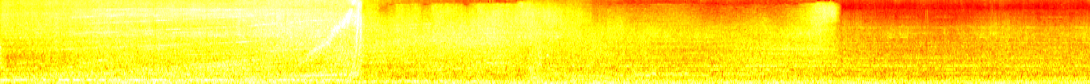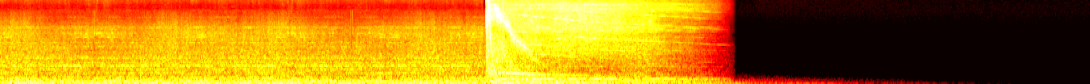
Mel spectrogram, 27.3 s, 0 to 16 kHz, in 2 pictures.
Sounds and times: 0.0s hyperdrive 10.5s
19.7s hyperdrive 24.2s

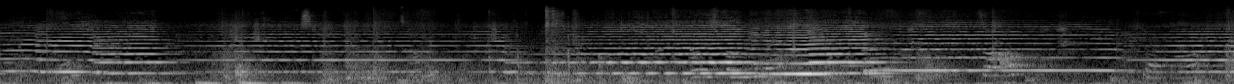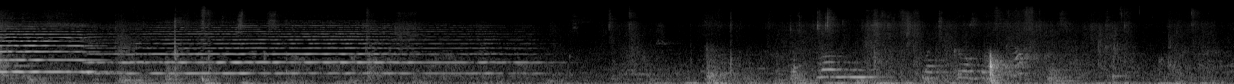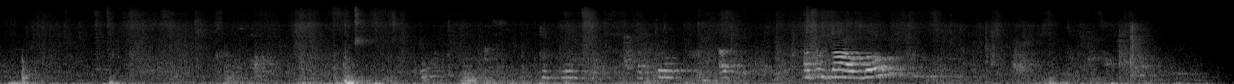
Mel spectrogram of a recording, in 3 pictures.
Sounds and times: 0.0s played on the violin by a young student 18.1s

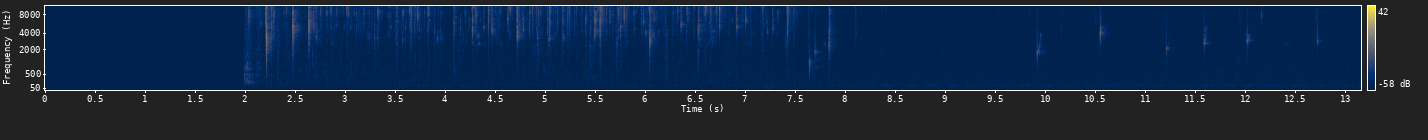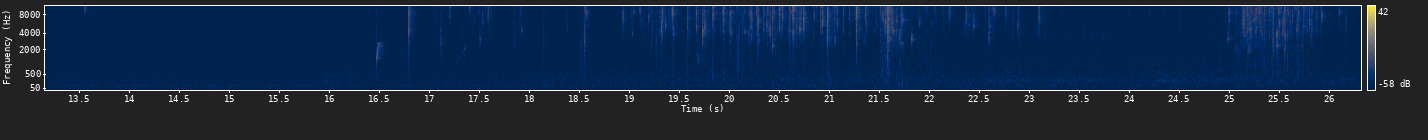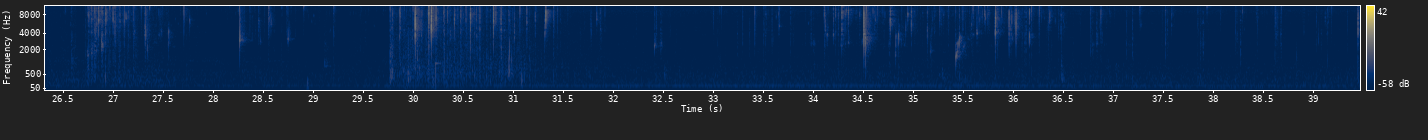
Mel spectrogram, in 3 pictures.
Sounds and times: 2.0s water trickle drips drops small splash onto concrete floor 8.0s
16.5s water trickle drips drops small splash onto concrete floor 23.2s
25.0s water trickle drips drops small splash onto concrete floor 32.6s
33.3s water trickle drips drops small splash onto concrete floor 39.4s

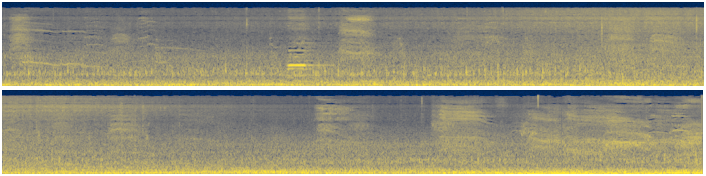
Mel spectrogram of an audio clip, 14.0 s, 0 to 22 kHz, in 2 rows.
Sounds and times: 0.0s river 14.0s

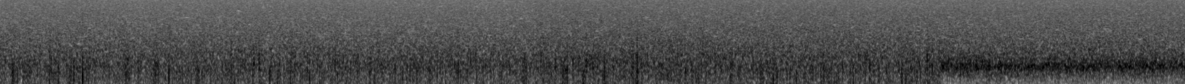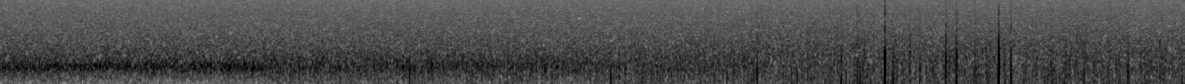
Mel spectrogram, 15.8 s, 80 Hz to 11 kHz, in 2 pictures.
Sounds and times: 0.0s buffer static 15.8s

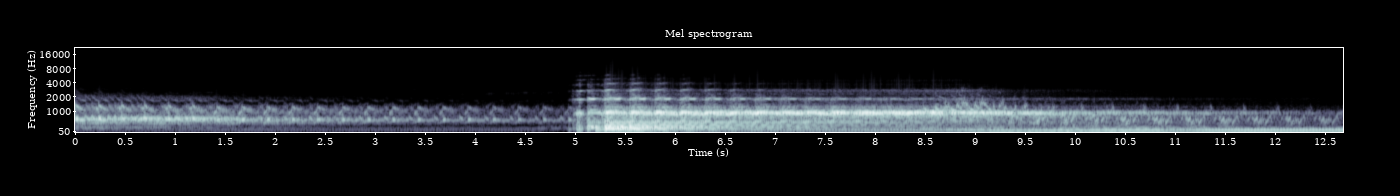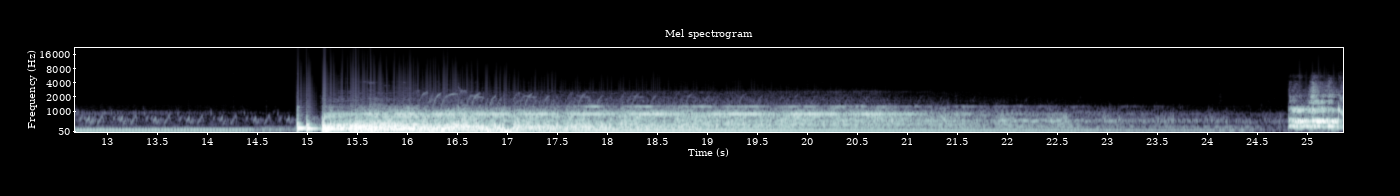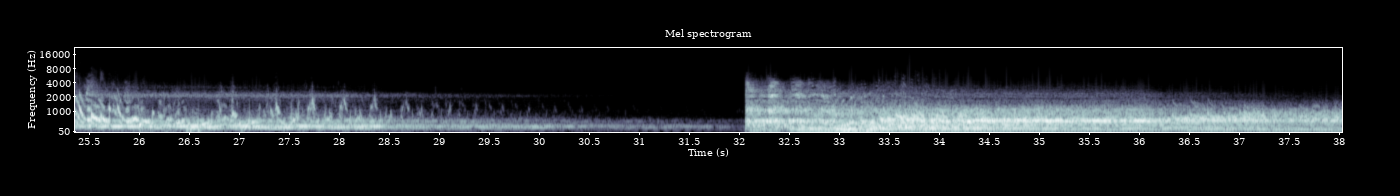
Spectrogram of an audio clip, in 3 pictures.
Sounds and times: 0.0s guitar 13.4s
14.0s guitar 38.0s

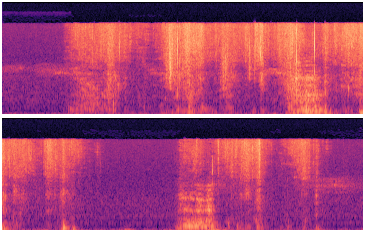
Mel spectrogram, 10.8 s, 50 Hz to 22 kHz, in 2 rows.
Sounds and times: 1.0s growl grizzly bear 6.6s
8.0s growl grizzly bear 10.1s

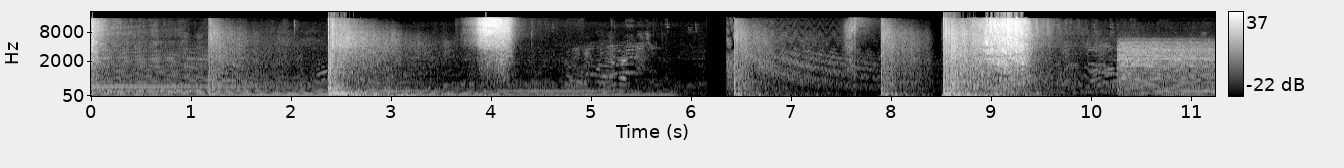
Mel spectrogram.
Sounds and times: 2.3s rocket 4.4s
6.4s rocket 9.9s

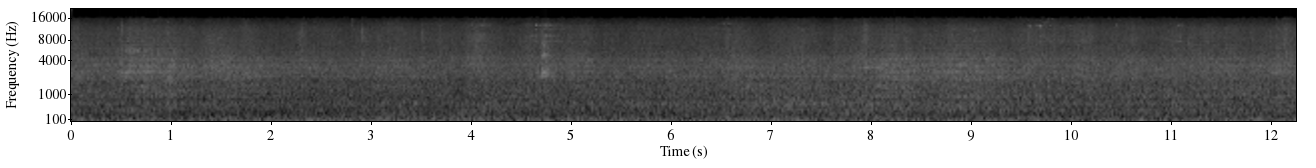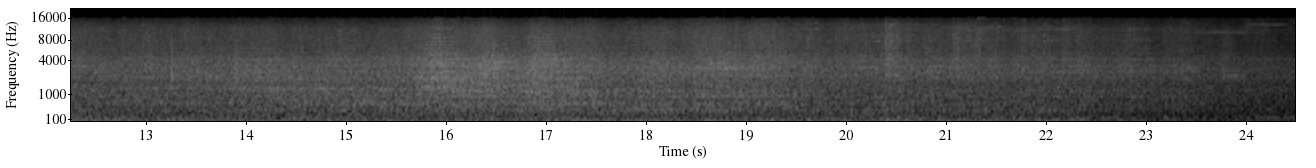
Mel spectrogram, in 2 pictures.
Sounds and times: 0.0s bus 24.4s
0.0s train 24.4s

